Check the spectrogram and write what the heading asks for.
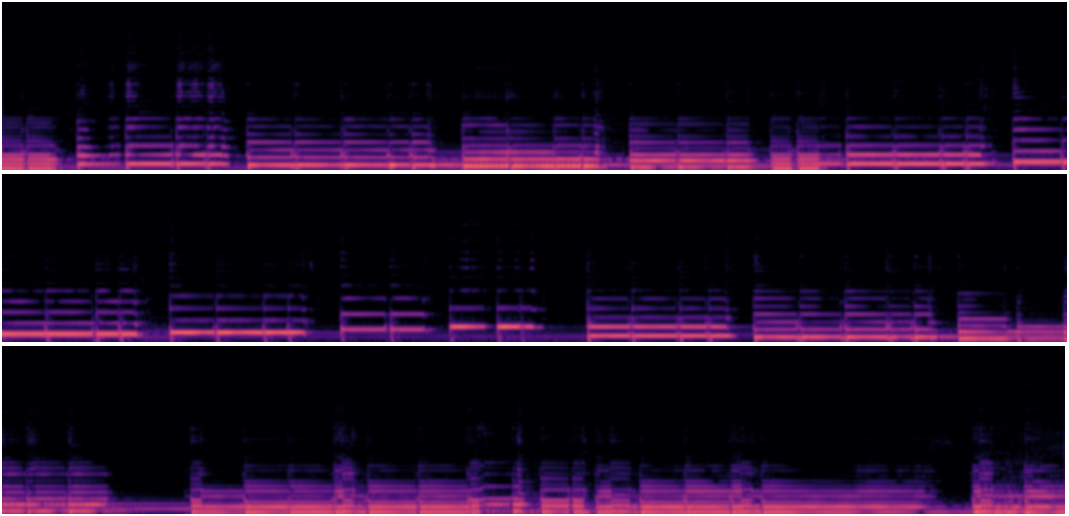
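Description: Electric bass guitar playing a slow melodic line of held notes, each ringing about a second, with short breaks between phrases.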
